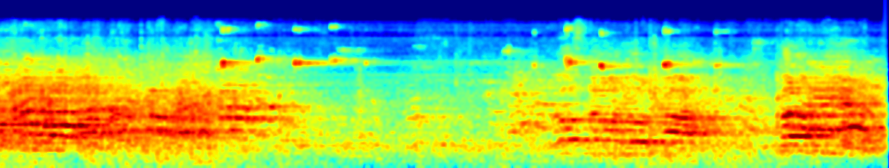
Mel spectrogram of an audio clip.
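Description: Young girls shout and call out to each other in a large echoing hall.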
